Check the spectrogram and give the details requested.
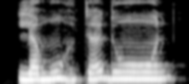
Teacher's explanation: ہا پر جزم کی علامت موجود ہے، ہا کو باریک کر کے پڑھیے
